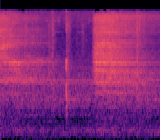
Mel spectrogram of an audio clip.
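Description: A person taking slow, deep breaths through the nose: one long breath fading away, a faint click about a second in, then the next breath beginning.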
